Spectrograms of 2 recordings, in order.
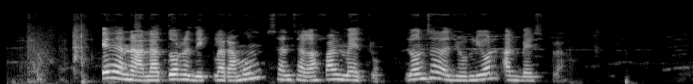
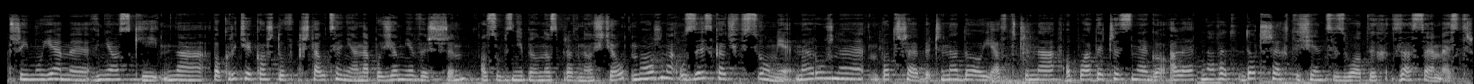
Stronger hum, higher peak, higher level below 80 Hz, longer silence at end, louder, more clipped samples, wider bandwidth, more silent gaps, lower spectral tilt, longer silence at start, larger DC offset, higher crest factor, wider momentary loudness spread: neither; first, 0 dBFS vs -8 dBFS; second, -54 dBFS vs -38 dBFS; first, 0.65 s vs 0 s; first, -15 LUFS vs -23 LUFS; neither; about the same, 11.5 kHz vs 11.5 kHz; neither; first, -6 dB/octave vs -4.5 dB/octave; first, 0.25 s vs 0.05 s; neither; about the same, 18 dB vs 14 dB; first, 20 LU vs 3 LU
